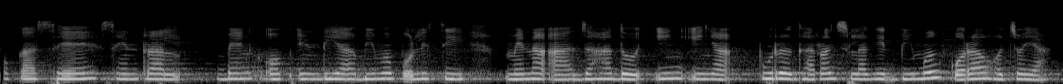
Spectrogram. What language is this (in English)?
Santali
